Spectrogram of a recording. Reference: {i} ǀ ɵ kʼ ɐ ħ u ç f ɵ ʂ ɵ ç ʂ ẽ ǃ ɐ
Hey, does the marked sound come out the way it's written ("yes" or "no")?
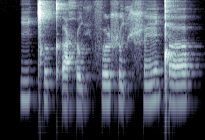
yes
